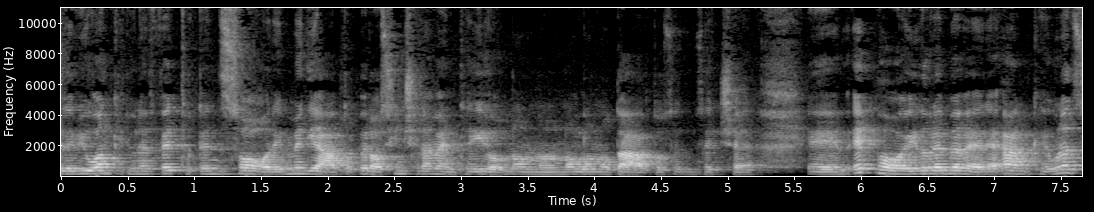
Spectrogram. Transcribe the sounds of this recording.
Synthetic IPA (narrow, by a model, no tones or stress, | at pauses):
ɾevjuaŋk̟ed̪iunefːɛt̪ːot̪ensɔːɾeimːed̪jaːt̪opeɾɔsːint͡ʃeɾament̪eiːononːonlɔnːot̪aːt̪oseset͡ʃːɛ | epːɔjd̪ovɾɛbːeaveːɾeʔaŋk̟ʰeunaz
